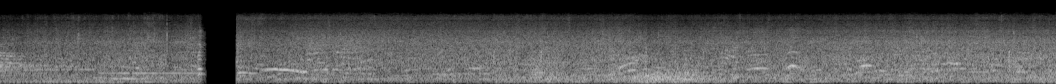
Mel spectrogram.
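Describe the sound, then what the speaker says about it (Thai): Heavy rain at Bang Sue railway station pours as a dense, continuous hiss with a low rumble, while people talk faintly in the background. "ฝนตกด้วย"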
